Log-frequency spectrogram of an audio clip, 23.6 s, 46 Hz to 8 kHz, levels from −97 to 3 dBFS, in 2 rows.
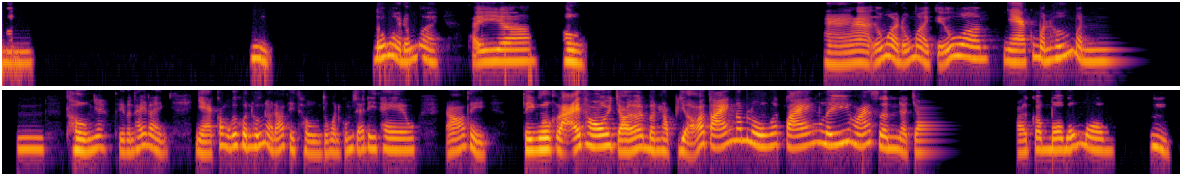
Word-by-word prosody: mình 190 0 -7 2.2
Ừm. 260 -1 0 1.1
Đúng 260 +4 +3
rồi, 265 -6 +1
đúng 215 +4 -1
rồi, 250 -7 -3 0.3
tại - - -1
vì, 210 +1 +1
à 215 0 +2 0.3
ừ. 205 -2 +1 2.4
À, 185 +1 -4
đúng 225 +6 -2
rồi, 275 -5 +2
đúng 200 +6 -4
rồi. 250 -8 -2
Kiểu, 265 +12 0
ơ, 260 -3 +2 0.2
nhà 205 -2 +1
của 280 - -5
mình 230 -3 0
hướng 270 +10 0
mình 215 -3 -4 0.8
ừm, 215 0 -5 0.2
thường 200 -1 +2
nha, 235 +2 -2 0.2
thì 185 - -5
mình 185 - -5
thấy 250 +6 -2
là 250 - 0 0.4
nhà 170 -2 -1
có 270 - -1
một 240 - -2
cái 260 - +5
khuynh 260 -2 +2
hướng 250 +4 +2
nào 265 - -2
đó - - -1
thì 215 - -4
thường 170 -3 -4
tụi 170 - -7
mình 185 -1 -6
cũng 200 +4 -6
sẽ 210 -1 -3
đi 225 -1 -2
theo. 205 -1 -1 0.3
Đó, 195 +6 -2
thì 175 -9 -2 0.4
thì 200 - +5
ngược 210 +1 +6
lại 220 - +7
thôi. 255 -1 +7
Trời 185 -1 +5
ơi! 225 +4 +3
Mình 205 -3 -2
học 185 -1 -3
dở 200 -2 +1
Toán 255 +4 +5
lắm 370 0 0
luôn 260 -6 +4
á, 275 - -1
Toán, 255 +5 +3
Lý, 285 +2 +3
Hóa, 285 -2 0
Sinh 225 -3 +1
nè 185 - -2
trời, 180 0 -10
combo 210 -1 +1
4 240 +7 0
môn. 205 -5 0 0.4
Ừm. 245 -5 -3
215 Hz, 180 wpm, -20 LUFS, 195-255 Hz, 2.4 s, lại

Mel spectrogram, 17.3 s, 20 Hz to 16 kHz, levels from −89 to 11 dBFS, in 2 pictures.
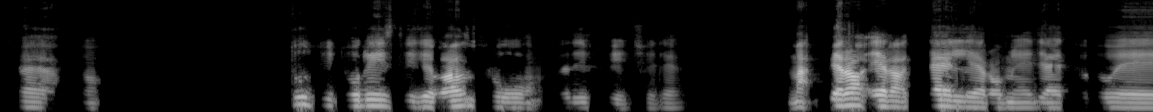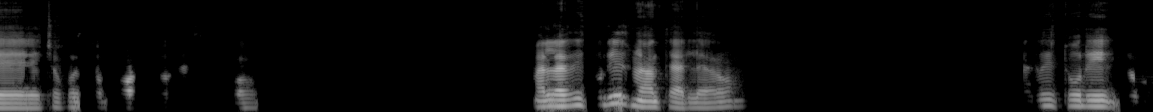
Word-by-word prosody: Erto. 125 -3 -11 1.4
Tutti 195 -4 -4
i 165 - -14
turisti 160 -3 -2
che 145 0 0
van 150 +5 +5
su 130 -2 -7 0.3
è 130 - -21
difficile. 120 -2 -18 0.8
Ma - - +4
però 175 +2 +10
era 155 -2 +6
a 135 - -1
Tellero 140 -6 +1
mi 125 -1 -7
hai 125 - -9
detto, 125 -1 -7
dove 120 -3 -3
c'è 130 +2 -21
questo 130 +1 -20
posto 125 - -13
adesso. 120 0 -27 2.1
Ma 145 - -3
l'agriturismo 180 +5 -3
è - - -1
a 140 0 -3
Tellero? 125 +2 -10 2.1
L'agriturismo 155 -2 -9
135 Hz, 95 wpm, -22 LUFS, 125-160 Hz, 2.1 s, però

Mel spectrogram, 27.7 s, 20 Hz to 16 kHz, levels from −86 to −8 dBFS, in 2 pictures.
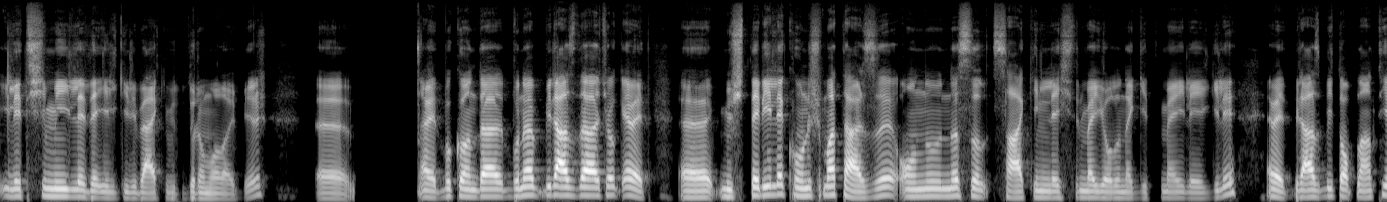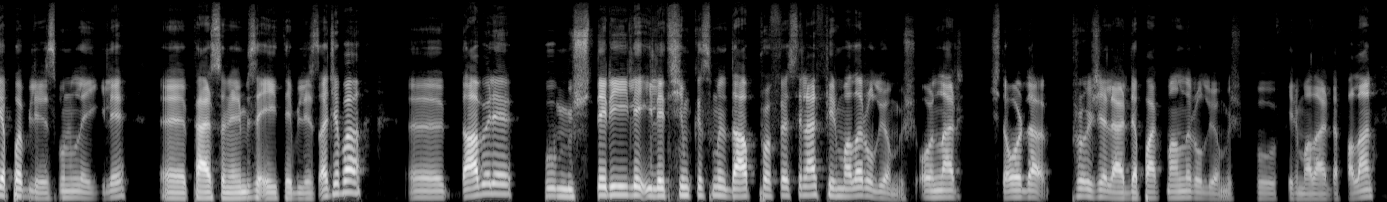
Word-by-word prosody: iletişimiyle 130 -2 0
de 115 -1 +1
ilgili 105 -1 -7
belki 100 0 -1
bir 90 -2 -17
durum 100 -2 -5
olabilir. 90 -2 -7 0.5
Eee, 95 -3 -2 0.7
evet, 115 -2 +1
bu 135 - -2
konuda 130 -1 +4
buna 150 +3 +3
biraz 150 -2 +8
daha 145 -1 +9
çok 155 +1 -3
evet, 150 0 +2 0.3
eee, 115 0 +3
müşteriyle 150 +6 +3
konuşma 150 +1 +2
tarzı, 135 +3 +3
onu 130 +1 0
nasıl 140 -2 0
sakinleştirme 110 +1 -1
yoluna 105 -1 -3
gitme 105 +1 -9
ile 100 -1 -5
ilgili, 100 +4 -5 0.3
evet, - - +1
biraz 120 0 +3
bir 135 - -5
toplantı 115 +4 -1
yapabiliriz, 115 -10 -1
bununla 115 -1 -6
ilgili, 100 +7 -6 0.4
eee, 100 -2 +1
personelimizi 105 +1 +2
eğitebiliriz. 95 -2 -4
Acaba, 195 +2 +2 0.5
eee, 115 0 -4 0.2
daha 135 +4 +6
böyle, 175 -1 -1 0.3
bu 140 0 -4
müşteriyle 150 +4 +1
iletişim 140 +2 0
kısmı, 145 -1 -5
daha 135 0 +6
profesyonel 145 +2 -1
firmalar 140 -2 -2
oluyormuş. 110 -10 -8
Onlar, 120 0 -2 0.3
işte - - -9
orada 120 -1 -1 0.2
projeler, 120 -7 -2
departmanlar 110 +1 -4
oluyormuş 100 -2 -12 0.2
bu 95 -2 -14
firmalarda 90 -2 -7
falan. 125 +2 -2
120 Hz, 125 wpm, -22 LUFS, 105-140 Hz, 0.7 s, daha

